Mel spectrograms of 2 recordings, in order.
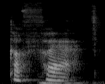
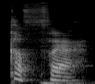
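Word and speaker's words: кафе: emphasis here on the last waddle and we pronounce yeah like a cafe cafe don't mix it up with coffee cafe two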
